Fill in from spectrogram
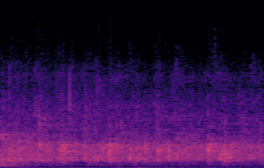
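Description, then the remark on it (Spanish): A crowd claps steadily to give glory to God in a morning service, a dense, continuous patter of many hands with no pauses, filling the whole moment at an even, moderate level. “Y usted tiene, si va a aplaudir, denle un aplauso, alguien denle gloria a Dios en esta mañana.”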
